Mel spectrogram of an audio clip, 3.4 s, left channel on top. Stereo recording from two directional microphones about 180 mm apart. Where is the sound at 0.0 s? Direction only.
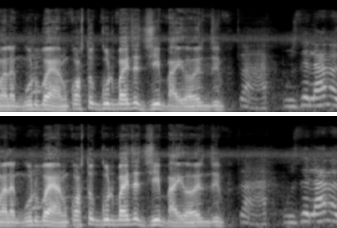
15° left (ahead or behind).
